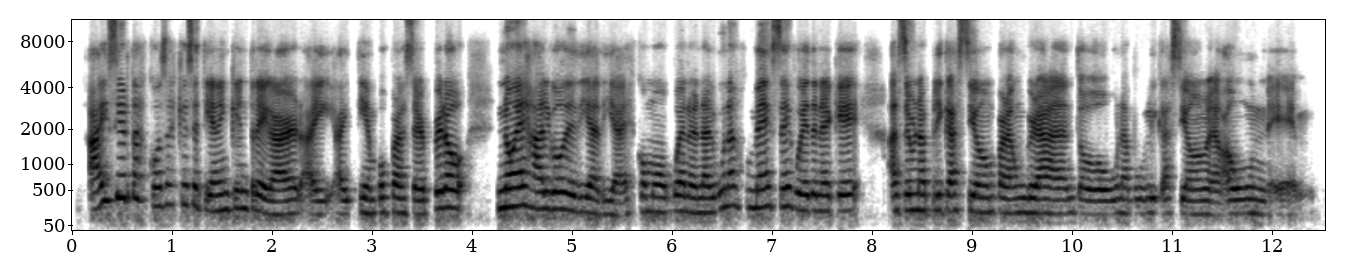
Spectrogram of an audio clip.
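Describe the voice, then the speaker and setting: The pace is moderate and the pitch varies in an ordinary way, with a quiet background behind it. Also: woman, medium pitch for a woman. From Florida, US, Paraguayan parents. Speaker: neuroscientist. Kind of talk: interview conversation.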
